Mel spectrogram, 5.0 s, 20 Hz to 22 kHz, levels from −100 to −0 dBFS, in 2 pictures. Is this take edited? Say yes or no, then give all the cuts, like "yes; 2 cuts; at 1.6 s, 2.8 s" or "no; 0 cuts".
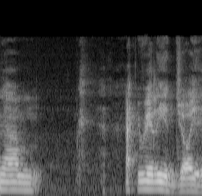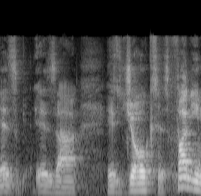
no; 0 cuts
